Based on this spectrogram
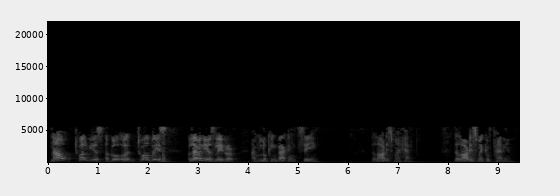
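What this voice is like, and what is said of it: Non-native English accent. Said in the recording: “I have a funny accent. I'm not very fluent in English.”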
